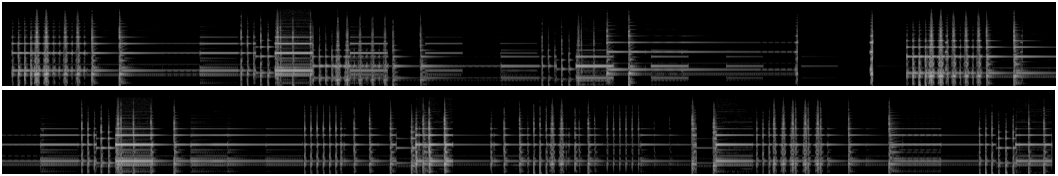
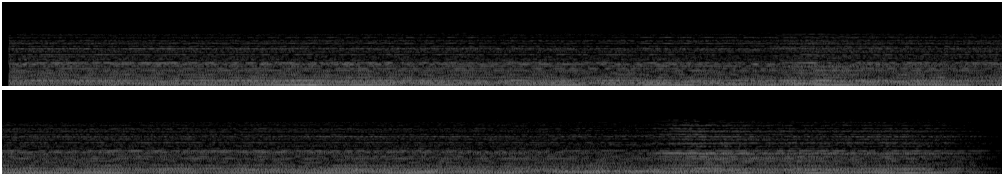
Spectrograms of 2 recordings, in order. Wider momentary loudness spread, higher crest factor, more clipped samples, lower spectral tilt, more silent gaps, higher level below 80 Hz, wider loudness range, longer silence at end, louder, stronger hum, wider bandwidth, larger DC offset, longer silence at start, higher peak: first, 19 LU vs 4 LU; first, 26 dB vs 14 dB; neither; second, -1 dB/octave vs -4.5 dB/octave; first, 8.36-8.67 s vs none; second, -62 dBFS vs -50 dBFS; first, 8 LU vs 2 LU; about the same, 0.05 s vs 0 s; first, -29 LUFS vs -44 LUFS; neither; first, 16 kHz vs 5.4 kHz; neither; about the same, 0.1 s vs 0.05 s; first, -6 dBFS vs -30 dBFS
